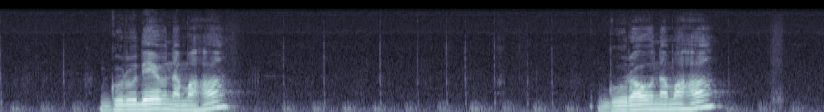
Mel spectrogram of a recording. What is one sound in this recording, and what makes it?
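A man chants loudly and slowly into a nearby microphone.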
